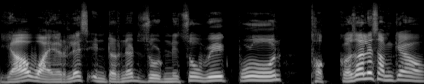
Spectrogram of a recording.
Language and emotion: Goan Konkani, surprised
